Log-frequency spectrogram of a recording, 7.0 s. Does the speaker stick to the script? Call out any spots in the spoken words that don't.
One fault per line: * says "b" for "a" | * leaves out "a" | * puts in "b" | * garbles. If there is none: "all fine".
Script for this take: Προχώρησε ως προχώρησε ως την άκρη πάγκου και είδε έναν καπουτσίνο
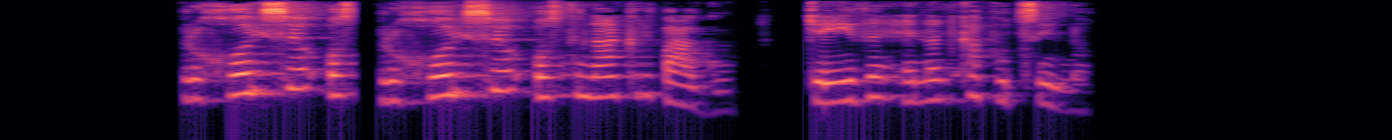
all fine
